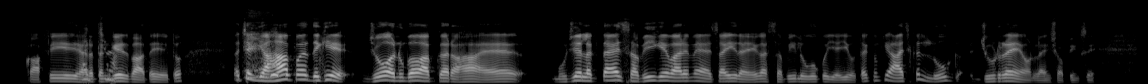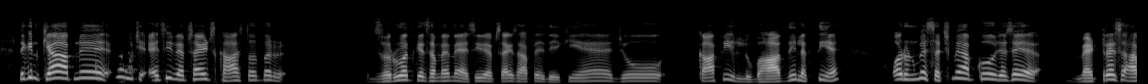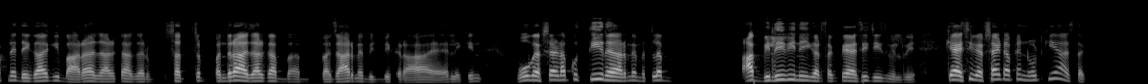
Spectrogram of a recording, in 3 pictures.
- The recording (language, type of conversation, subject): Hindi, podcast, ऑनलाइन खरीदारी का आपका सबसे यादगार अनुभव क्या रहा?
- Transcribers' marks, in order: chuckle; in English: "शॉपिंग"; in English: "वेबसाइट्स"; in English: "वेबसाइट्स"; in English: "मैट्रेस"; in English: "बिलीव"; in English: "नोट"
